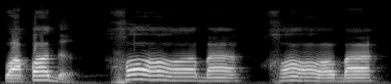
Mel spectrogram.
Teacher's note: খ হরফটিকে উচ্চারণ করতে হবে কণ্ঠনালীর শেষ ভাগ হতে।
